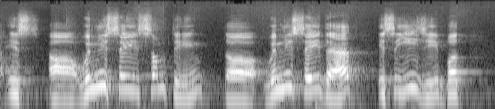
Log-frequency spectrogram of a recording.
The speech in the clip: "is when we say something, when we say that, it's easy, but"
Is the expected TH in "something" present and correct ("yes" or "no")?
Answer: no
